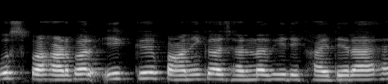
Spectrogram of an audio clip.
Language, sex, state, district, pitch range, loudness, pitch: Hindi, female, Chhattisgarh, Bastar, 220-245 Hz, -16 LUFS, 230 Hz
